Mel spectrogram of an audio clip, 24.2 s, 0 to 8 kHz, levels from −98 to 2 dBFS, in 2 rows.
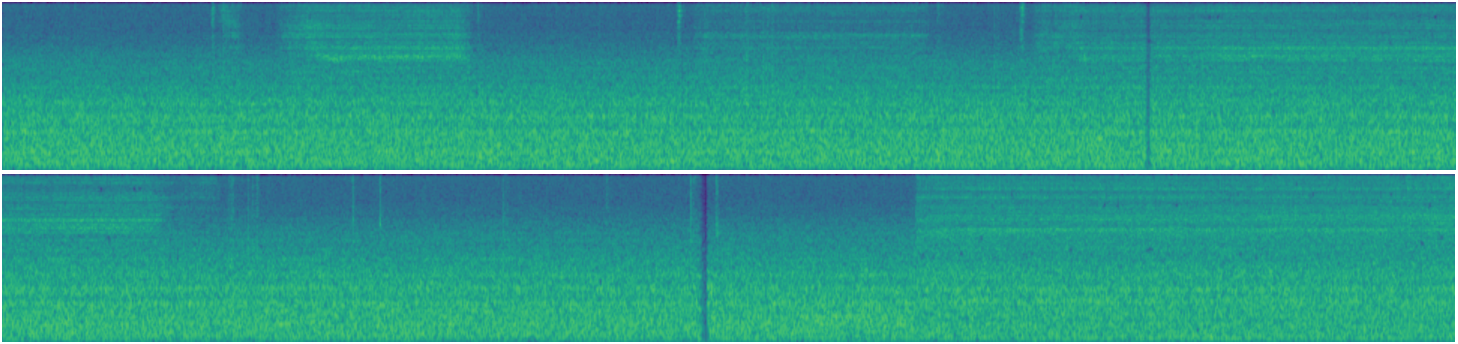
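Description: The audio has passed through a call path, and nothing above 8 kHz survives, which fits a G.722 codec at 64 kbps. Two short concealed packet losses are audible. At 9.52 to 9.56 s, 40 ms of audio is missing and 36 ms of continued sound fills the hole. At 20.73 s, 10 ms is missing and only 4 ms is filled. Each is a brief smear where the receiver extended the last sound. At 17.93 to 17.99 s there is a burst of packet loss. About 60 ms of audio never arrives. The receiver fills 53 ms by carrying the last sound forward and fading it, then jumps ahead past the missing part.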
